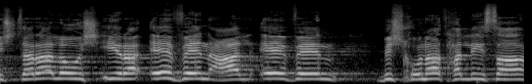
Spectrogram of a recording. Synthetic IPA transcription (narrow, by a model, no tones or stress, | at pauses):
ɪʃt̪ɑɾˤɑʔlaʃʔiːɾaʔevɪnʕalʔeːvɪn | bɪʃxunaːt̪ħalːiːsˤa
